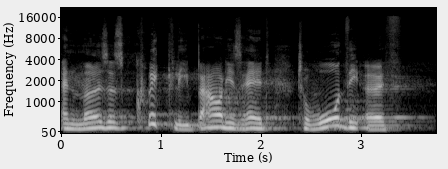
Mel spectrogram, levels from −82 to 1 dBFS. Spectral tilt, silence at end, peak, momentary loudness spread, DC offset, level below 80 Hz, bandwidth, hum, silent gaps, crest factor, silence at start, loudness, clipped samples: -7.5 dB/octave; 0.25 s; -8 dBFS; 9 LU; under 0.1%; -72 dBFS; 16 kHz; none; none; 14 dB; 0 s; -24 LUFS; under 0.1%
